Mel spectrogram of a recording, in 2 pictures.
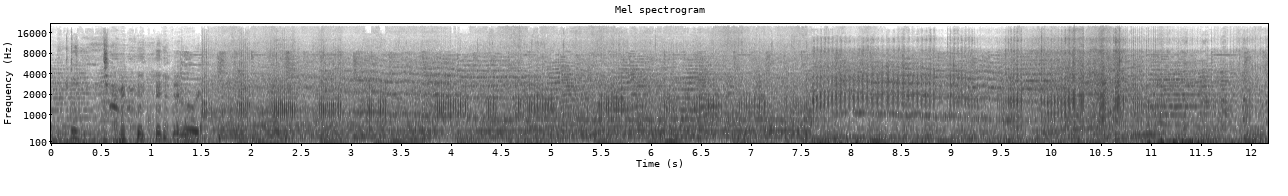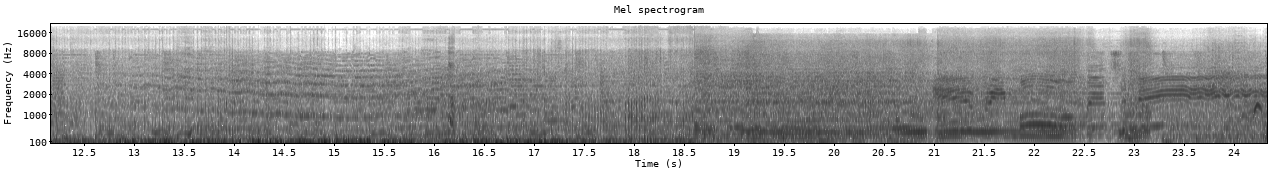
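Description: A motorcycle with its throttle permanently stuck runs at a constant high, droning rev on a mountain ride, engine buzz loud and steady throughout while people talk over it.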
